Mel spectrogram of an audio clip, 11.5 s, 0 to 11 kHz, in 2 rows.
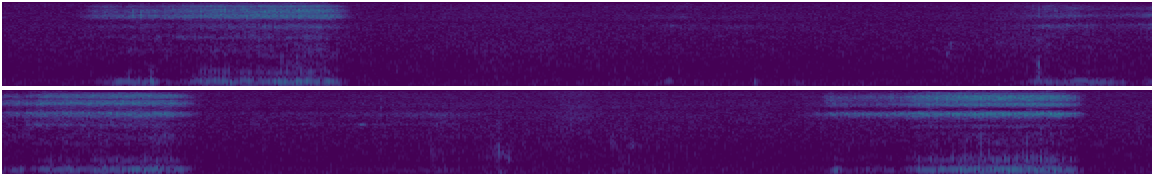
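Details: Old man snoring: three loud rumbling inhaled snores about every five seconds, roughly 13 breaths per minute, with quiet pauses between.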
